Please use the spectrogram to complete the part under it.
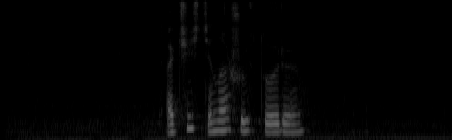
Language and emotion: Russian, neutral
